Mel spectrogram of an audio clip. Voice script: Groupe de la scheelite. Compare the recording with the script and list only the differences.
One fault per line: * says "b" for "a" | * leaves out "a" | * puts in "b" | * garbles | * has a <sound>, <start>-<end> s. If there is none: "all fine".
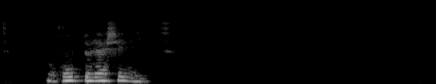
all fine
